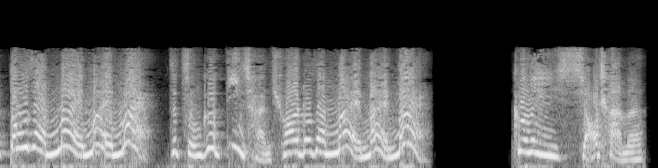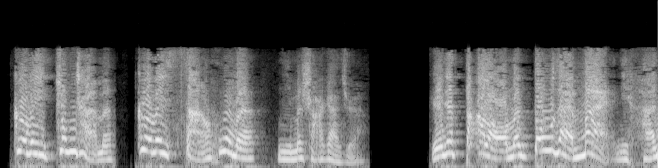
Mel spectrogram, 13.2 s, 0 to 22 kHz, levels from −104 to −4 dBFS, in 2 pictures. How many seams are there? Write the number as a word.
one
